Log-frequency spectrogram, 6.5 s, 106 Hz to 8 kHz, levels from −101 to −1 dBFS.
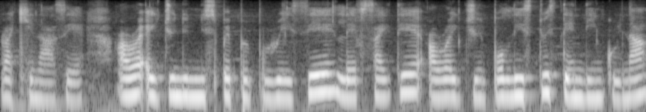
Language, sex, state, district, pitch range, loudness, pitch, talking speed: Nagamese, female, Nagaland, Kohima, 180-195 Hz, -16 LUFS, 190 Hz, 165 wpm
